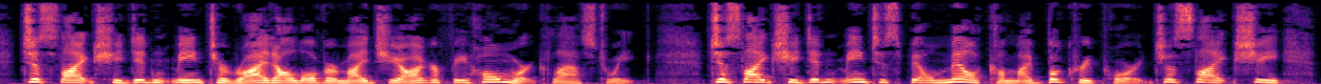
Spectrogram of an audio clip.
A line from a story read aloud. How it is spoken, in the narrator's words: Jared said bitterly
